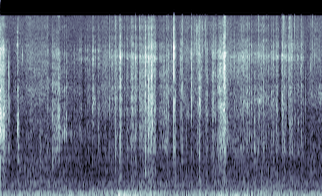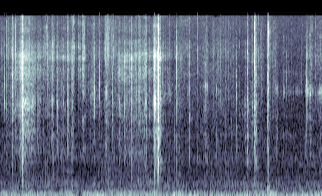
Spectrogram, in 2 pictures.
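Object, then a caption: Soap bar cut with a knife. A knife blade scrapes and cuts crumbly chunks off the surface of a solid, dry green avocado soap bar held in both hands. Quiet, crisp scraping and crumbling plays throughout, with sharp bright clicks and crackles scattered over a low, steady rumble. The loudest snap comes near the six-second mark.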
